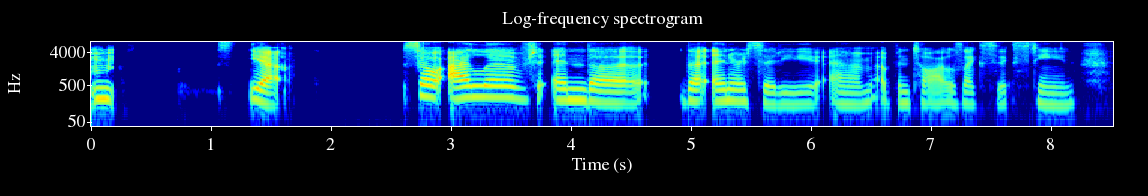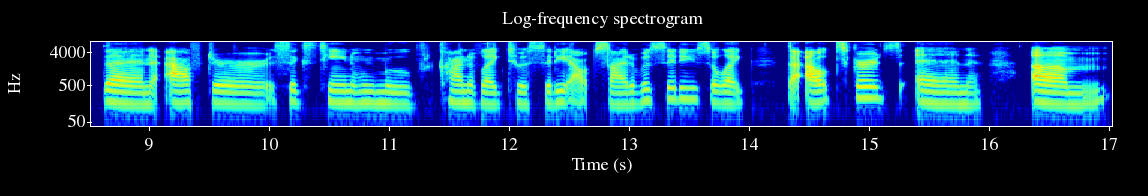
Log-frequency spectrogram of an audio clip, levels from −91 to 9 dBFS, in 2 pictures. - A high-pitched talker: No, medium, 175 Hz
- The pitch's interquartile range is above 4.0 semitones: No, average, 3.2 semitones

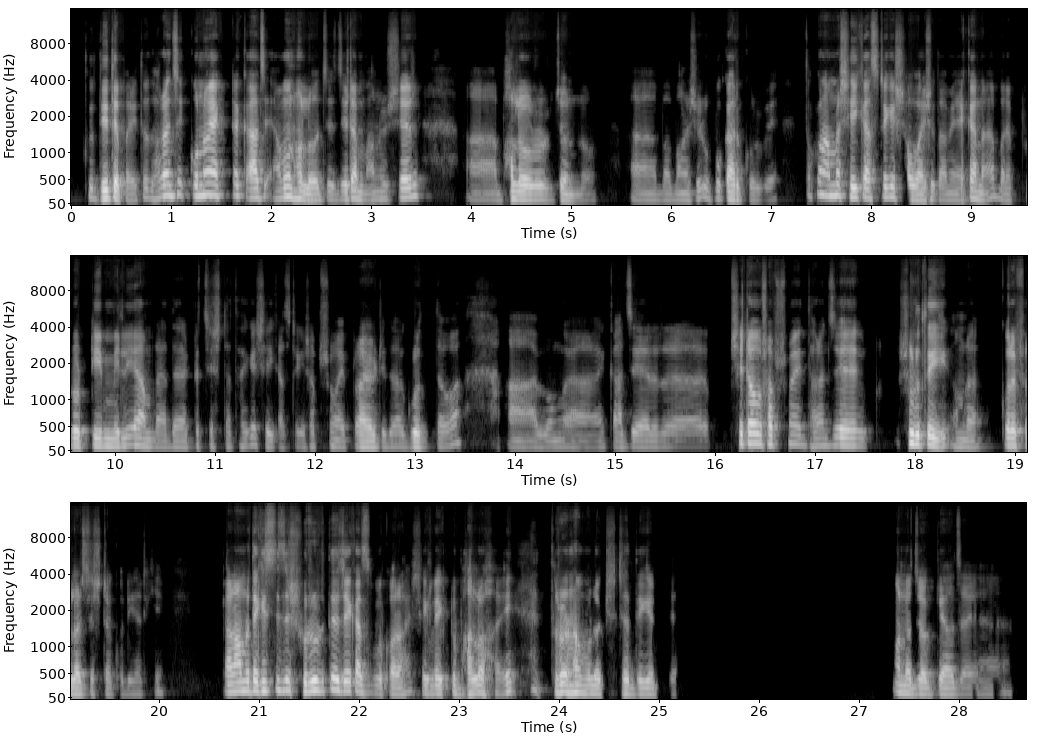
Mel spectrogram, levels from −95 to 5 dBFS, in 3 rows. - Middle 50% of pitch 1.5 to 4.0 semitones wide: No, average, 4.5 semitones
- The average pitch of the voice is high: No, low, 135 Hz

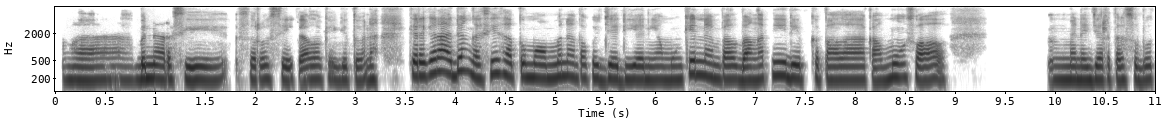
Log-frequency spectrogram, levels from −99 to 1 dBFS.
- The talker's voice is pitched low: No, high, 190 Hz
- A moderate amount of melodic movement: No, narrow, 1.6 semitones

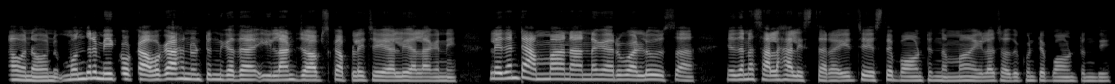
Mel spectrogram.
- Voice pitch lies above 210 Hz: No, high, 200 Hz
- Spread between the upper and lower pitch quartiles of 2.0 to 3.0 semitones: No, average, 3.9 semitones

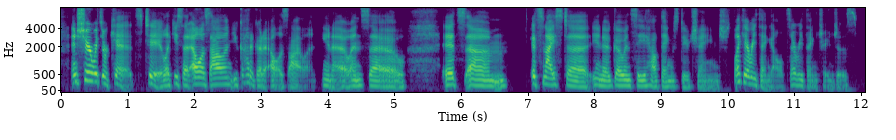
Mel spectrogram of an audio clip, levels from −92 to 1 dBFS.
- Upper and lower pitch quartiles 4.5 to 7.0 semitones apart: Yes, average, 5.1 semitones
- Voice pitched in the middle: Yes, medium, 165 Hz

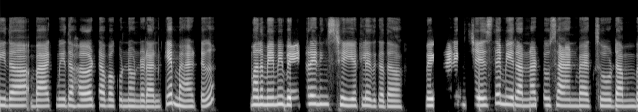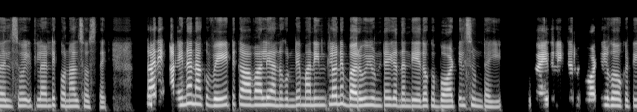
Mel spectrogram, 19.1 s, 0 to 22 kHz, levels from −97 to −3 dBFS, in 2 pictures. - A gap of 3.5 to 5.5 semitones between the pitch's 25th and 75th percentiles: No, narrow, 2.4 semitones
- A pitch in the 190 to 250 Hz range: Yes, high, 235 Hz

